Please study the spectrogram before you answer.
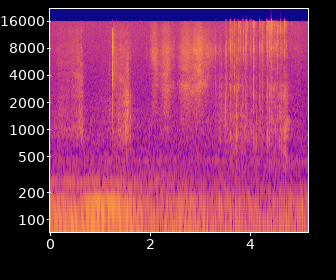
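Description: Long nails tap and scratch the smooth red plastic back of a paddle hairbrush. The clip is a quick, uneven run of bright clicky taps and crinkly scraping strokes over a steady low hum.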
